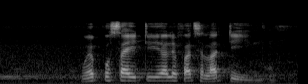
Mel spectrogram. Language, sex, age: Southern Sotho, male, 18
